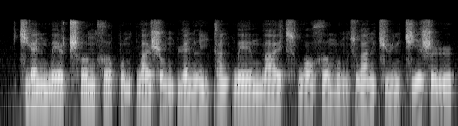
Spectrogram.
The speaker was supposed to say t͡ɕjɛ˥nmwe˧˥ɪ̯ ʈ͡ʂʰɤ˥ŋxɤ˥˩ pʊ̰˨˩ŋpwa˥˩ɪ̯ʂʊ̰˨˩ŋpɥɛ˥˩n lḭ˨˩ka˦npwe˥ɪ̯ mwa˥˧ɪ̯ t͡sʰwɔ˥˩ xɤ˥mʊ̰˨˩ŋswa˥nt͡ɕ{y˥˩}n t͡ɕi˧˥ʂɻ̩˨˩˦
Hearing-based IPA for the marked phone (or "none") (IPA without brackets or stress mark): y˥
